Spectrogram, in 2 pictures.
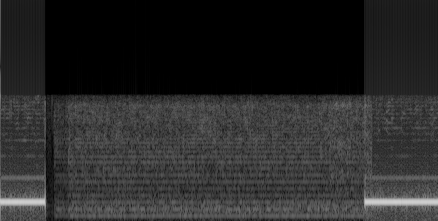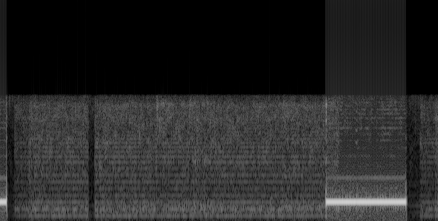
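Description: A telephone line tone plays while a call is transferred: three loud, steady tone bursts of about a second each, spaced roughly five seconds apart, with a quieter line hum and hiss between them.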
